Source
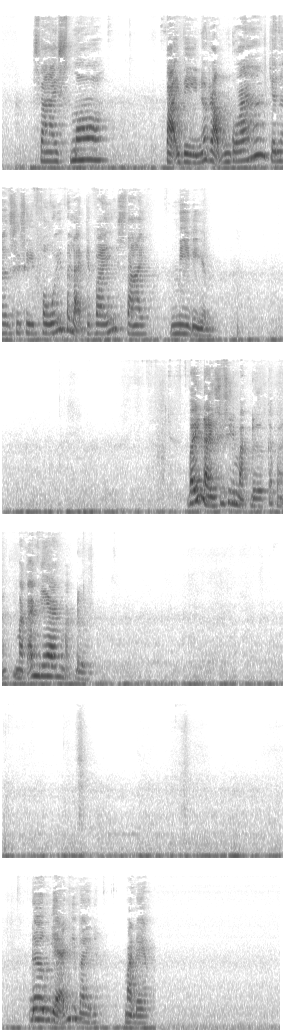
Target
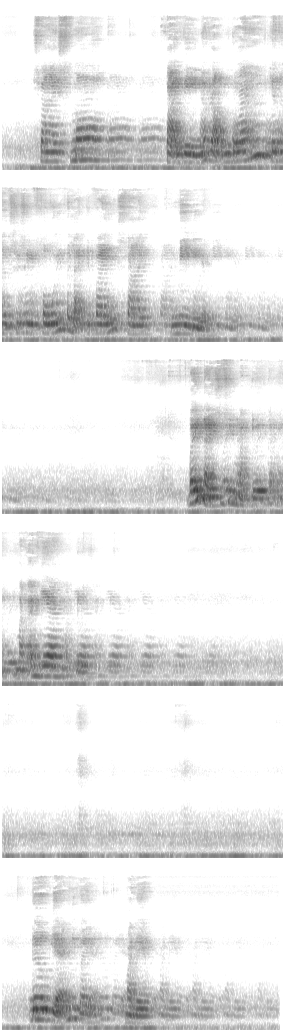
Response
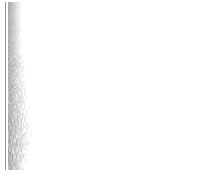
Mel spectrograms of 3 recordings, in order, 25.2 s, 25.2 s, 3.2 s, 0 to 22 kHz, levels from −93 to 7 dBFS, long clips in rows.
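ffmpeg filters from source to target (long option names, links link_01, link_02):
-filter_complex "[0:a]firequalizer=gain_entry='entry(120,0);entry(180,-12);entry(320,4);entry(570,11);entry(1800,-25);entry(3000,8);entry(5800,-23);entry(9600,9)':delay=0.05:min_phase=1,asplit=2[link_01][link_02];[link_02]adelay=488,lowpass=frequency=3500:poles=1,volume=-16dB,asplit=2[link_03][link_04];[link_04]adelay=488,lowpass=frequency=3500:poles=1,volume=0.53,asplit=2[link_05][link_06];[link_06]adelay=488,lowpass=frequency=3500:poles=1,volume=0.53,asplit=2[link_07][link_08];[link_08]adelay=488,lowpass=frequency=3500:poles=1,volume=0.53,asplit=2[link_09][link_10];[link_10]adelay=488,lowpass=frequency=3500:poles=1,volume=0.53[link_11];[link_01][link_03][link_05][link_07][link_09][link_11]amix=inputs=6:normalize=0[link_12];[1:a]atrim=start_sample=2205,afade=type=out:start_time=0.19:duration=0.01,atrim=end_sample=8820,asetrate=52920,aresample=44100[link_13];[link_12][link_13]afir=irnorm=-1:irlink=0,volume=-5.5dB"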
